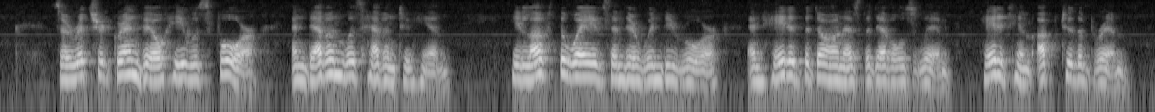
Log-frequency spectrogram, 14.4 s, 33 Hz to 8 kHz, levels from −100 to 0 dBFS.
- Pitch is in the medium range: Yes, medium, 165 Hz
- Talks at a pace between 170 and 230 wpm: No, average, 140 wpm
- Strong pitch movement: No, average, 3.7 semitones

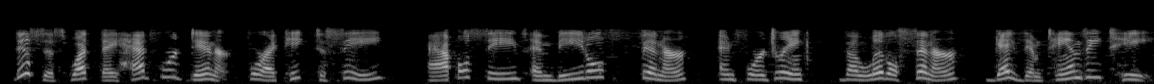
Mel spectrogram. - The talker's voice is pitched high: Yes, high, 240 Hz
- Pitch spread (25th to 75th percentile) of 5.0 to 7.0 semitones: Yes, wide, 5.5 semitones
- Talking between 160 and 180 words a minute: No, average, 140 wpm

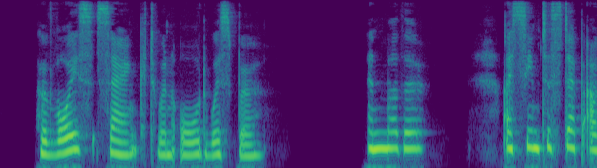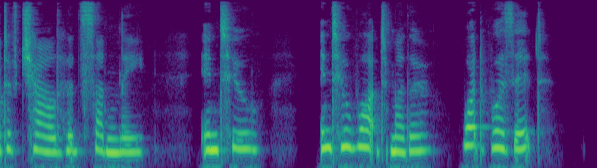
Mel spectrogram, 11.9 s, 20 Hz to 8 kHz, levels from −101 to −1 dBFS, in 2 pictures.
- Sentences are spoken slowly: Yes, slow, 100 wpm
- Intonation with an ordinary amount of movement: Yes, average, 3.7 semitones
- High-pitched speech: Yes, high, 240 Hz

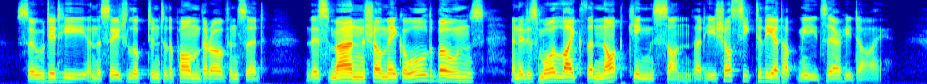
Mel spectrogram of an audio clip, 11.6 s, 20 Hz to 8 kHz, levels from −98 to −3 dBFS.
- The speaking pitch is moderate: No, low, 130 Hz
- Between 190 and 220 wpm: Yes, average, 200 wpm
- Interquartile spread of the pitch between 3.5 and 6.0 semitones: No, narrow, 2.6 semitones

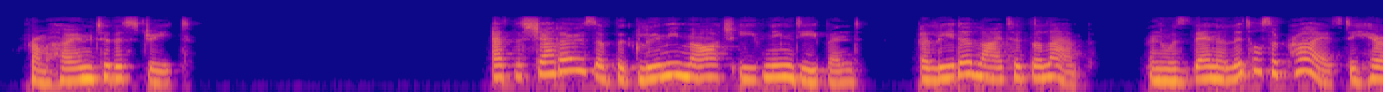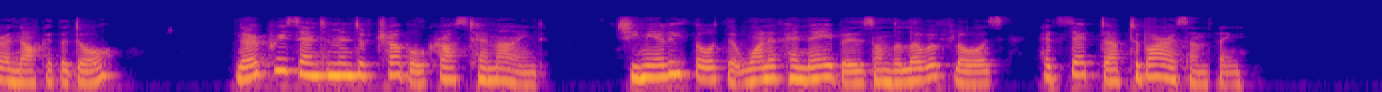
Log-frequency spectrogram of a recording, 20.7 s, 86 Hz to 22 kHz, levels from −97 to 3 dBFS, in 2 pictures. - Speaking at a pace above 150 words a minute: Yes, average, 160 wpm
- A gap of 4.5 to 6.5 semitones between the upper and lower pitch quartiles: Yes, average, 5.1 semitones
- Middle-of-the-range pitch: No, high, 195 Hz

